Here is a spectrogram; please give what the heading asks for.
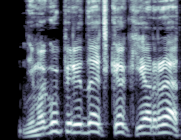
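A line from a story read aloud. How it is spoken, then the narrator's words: Exclamation. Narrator (Russian): воскликнул Андре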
